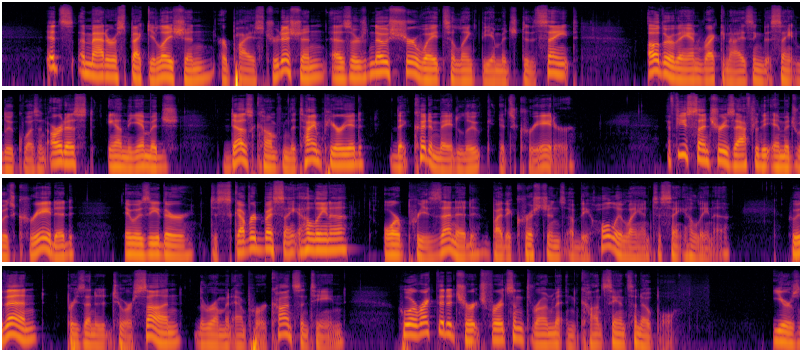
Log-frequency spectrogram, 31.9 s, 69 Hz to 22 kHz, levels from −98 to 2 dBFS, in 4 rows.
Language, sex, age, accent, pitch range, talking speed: English, male, 40-59, American, 100-140 Hz, 175 wpm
